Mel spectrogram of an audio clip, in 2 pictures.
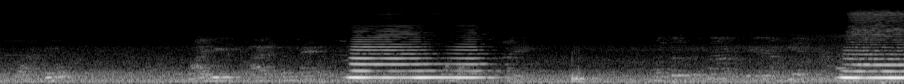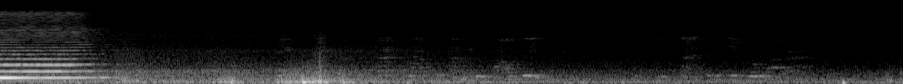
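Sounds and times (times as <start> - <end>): freight train rumbling past: 0.0 - 18.0
locomotive horn blasts: 3.4 - 5.2, 8.4 - 10.3.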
